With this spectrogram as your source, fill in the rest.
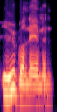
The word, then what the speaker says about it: übernehmen: über das Schiff zu übernehmen. Zu übernehmen. Übernehmen. Yeah. It's not a separable verb. This is why you emphasize the second part. If it was the way you pronounce it, it would be separable.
